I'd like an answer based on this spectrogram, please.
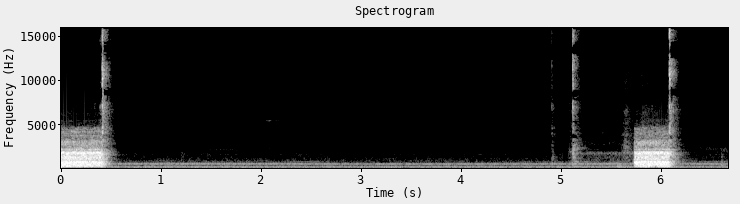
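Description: Shortwave band static from a ham transceiver's speaker cuts off with a relay click as the rig is keyed to transmit through the linear amplifier, leaving a low steady hum. Near the end the static bursts back for about half a second between clicks, then cuts out again.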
